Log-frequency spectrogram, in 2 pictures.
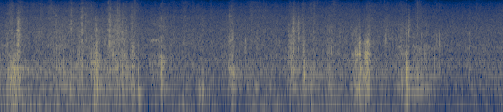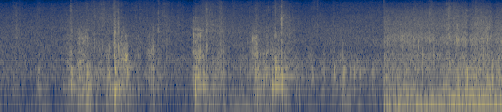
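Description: Mountain bike descending a rough dirt singletrack: tyres on dirt and roots with repeated knocks and rattles from the bike over the bumps. About nine seconds in, a steady low rumble of wind on the microphone comes in suddenly and stays.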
